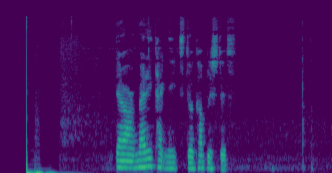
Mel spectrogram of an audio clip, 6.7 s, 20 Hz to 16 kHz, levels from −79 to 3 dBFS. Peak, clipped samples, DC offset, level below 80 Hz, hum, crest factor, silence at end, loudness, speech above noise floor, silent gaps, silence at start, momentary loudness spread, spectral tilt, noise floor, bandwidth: -8 dBFS; under 0.1%; under 0.1%; -52 dBFS; none; 24 dB; 0.4 s; -30 LUFS; 35 dB; none; 0.5 s; 9 LU; -5.5 dB/octave; -64 dBFS; 11.5 kHz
